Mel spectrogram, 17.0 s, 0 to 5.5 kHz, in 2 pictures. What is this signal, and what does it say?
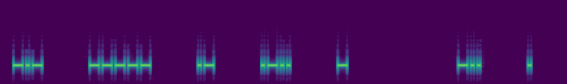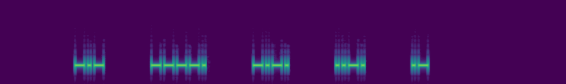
Morse code, heard as a keyed tone, about 25 wpm, spaced as for 10 wpm, 600 Hz. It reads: K0ALT DE K9CFA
